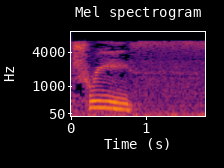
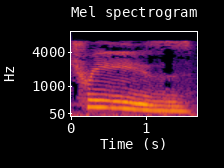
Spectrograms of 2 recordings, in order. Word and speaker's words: trees: tree or two trees it's not trees with an unvoiced S it's trees with that vo ending you see that another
